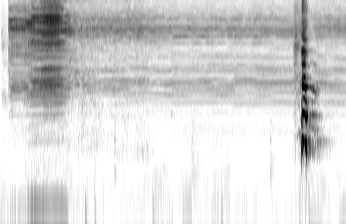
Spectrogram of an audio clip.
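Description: A Manscaped Lawnmower electric body hair trimmer buzzes steadily with a bright, whirring hum that swells at the start and then settles, ending with a short, sharper burst of noise near the end.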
